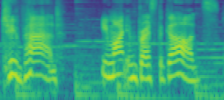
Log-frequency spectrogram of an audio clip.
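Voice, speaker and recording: An actress playing a caring young woman with dry wit in a video game, frank and gently teasing. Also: fairly high pitch, takes it slowly, soft background music, full character voice.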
